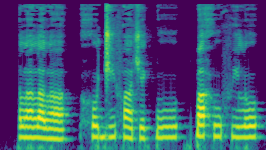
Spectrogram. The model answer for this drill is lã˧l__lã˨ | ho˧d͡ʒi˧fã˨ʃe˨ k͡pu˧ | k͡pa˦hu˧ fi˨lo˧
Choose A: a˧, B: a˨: B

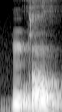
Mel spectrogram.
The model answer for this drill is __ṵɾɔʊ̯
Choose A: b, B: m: B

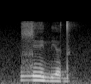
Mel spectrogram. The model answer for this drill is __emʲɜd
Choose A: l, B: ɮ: B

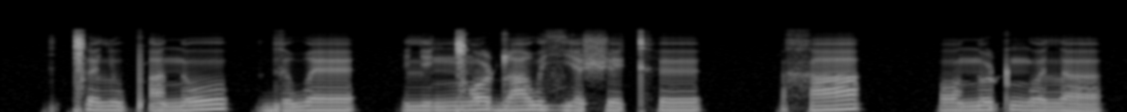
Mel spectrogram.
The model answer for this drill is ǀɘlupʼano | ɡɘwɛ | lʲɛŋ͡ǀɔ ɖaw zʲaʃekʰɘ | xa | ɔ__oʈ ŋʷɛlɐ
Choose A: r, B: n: B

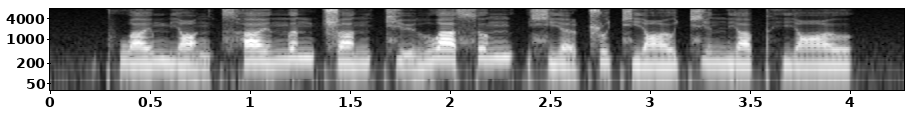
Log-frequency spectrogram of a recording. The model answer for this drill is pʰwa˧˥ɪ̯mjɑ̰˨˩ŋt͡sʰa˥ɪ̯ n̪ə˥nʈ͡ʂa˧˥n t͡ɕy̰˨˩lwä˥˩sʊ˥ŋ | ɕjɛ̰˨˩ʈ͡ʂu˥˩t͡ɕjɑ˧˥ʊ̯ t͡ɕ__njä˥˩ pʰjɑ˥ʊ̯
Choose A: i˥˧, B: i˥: A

